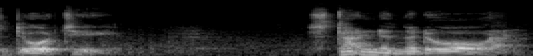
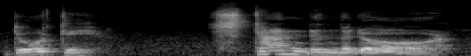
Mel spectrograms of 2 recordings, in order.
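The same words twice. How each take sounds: First: Firm, slow command, lightly voiced; a hint of a parade-ground sergeant; sergeant's order. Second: Slow, deliberate command, name called higher; drawn-out stern order; sergeant's order. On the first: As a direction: sergeant calling the second man to the door, lightly voiced. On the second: Retold or imitated. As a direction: sergeant giving Doherty one more chance, slow and stern. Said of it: "he says".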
